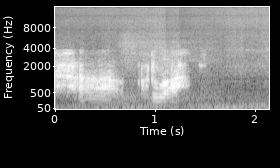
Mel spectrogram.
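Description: A man speaking over a telephone line, the voice thin and narrow. He pauses about a second and a half in.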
